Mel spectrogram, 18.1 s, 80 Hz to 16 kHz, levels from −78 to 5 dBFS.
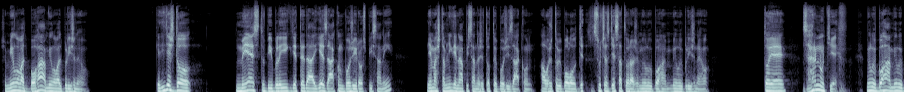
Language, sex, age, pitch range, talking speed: Slovak, male, 20-39, 115-145 Hz, 160 wpm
